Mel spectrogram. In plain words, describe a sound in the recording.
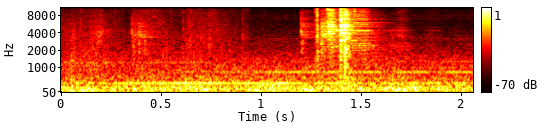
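A chain-link gate rattles open.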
